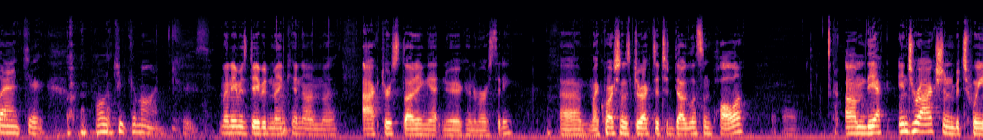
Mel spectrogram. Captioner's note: laughter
